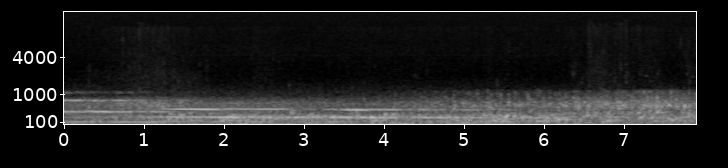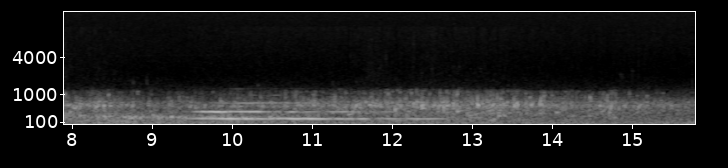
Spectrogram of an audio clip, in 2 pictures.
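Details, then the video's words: Whale song: a series of long, low, steady moans with faint overtones, several held notes rising and falling in pitch, heard over a constant deep underwater rumble. "1 ora di suono delle balene"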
